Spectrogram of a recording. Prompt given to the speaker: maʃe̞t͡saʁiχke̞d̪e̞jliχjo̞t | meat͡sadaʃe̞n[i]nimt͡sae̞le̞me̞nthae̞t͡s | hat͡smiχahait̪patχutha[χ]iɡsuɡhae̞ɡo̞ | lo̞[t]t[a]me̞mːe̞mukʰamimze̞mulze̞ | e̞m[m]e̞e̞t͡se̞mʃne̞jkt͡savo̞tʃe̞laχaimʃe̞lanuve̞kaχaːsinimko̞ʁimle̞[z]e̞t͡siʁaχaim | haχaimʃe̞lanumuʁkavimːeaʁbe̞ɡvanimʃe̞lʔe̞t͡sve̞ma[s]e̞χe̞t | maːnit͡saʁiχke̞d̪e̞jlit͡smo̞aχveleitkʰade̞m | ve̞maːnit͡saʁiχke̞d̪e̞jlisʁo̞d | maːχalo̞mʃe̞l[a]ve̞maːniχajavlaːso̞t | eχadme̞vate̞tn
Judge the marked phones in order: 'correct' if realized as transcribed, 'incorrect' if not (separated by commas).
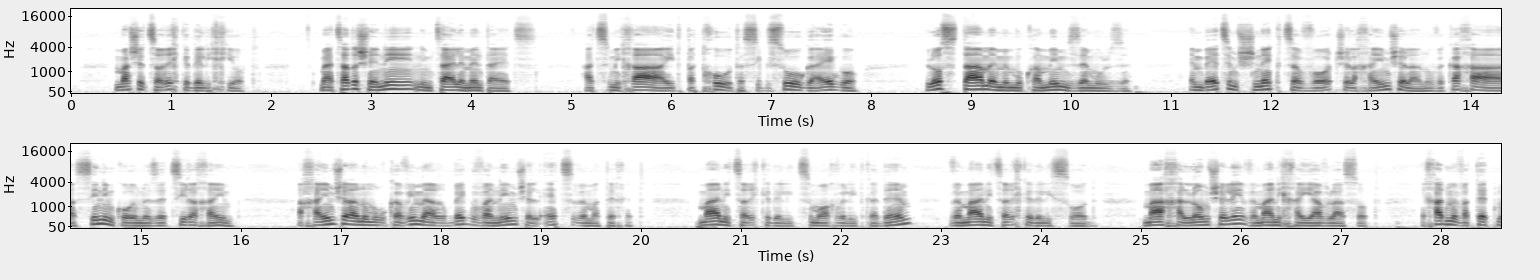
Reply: correct, incorrect, incorrect, correct, incorrect, correct, incorrect, incorrect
